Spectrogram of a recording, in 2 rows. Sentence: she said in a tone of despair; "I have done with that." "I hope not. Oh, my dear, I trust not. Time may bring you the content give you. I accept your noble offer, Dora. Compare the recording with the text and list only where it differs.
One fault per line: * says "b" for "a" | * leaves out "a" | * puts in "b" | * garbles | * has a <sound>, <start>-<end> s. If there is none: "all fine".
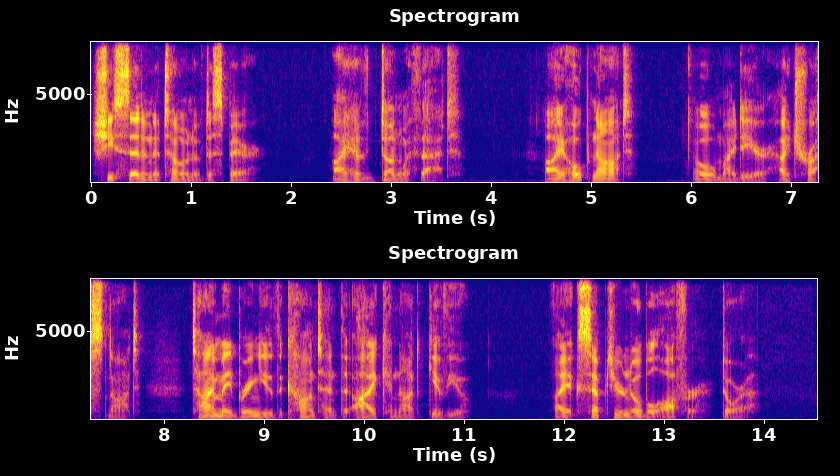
* puts in "that I cannot"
